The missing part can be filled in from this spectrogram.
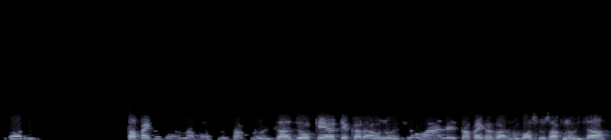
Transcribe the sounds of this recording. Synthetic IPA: ɡʱʌrm | t̪ʌpaĩkoɡʱʌrmabʌsnusʌknuɦunt͡sʰʌd͡zokejarʈekʌɾawnuɦunt͡sʰuwaɦãlet̪ʌpaĩkoɡʱʌrmabʌsnʌsʌknuɦunt͡sʰʌ

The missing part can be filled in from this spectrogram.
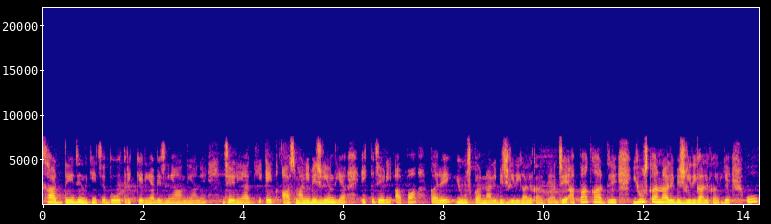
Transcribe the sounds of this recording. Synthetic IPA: saːɖiːzɪnd̪əɡiːt͡ʃəd̪oːt̪əɾiːkeːd̪ijãːbɪd͡ʒliãːãːnd̪iãːneː | d͡ʒeːɽiːãːkɪɪkaːsmaːniːbɪd͡ʒliːɦʊ̃nd̪iːɛːɪkd͡ʒeːɽiːʔaːpãː | kəɾeːjuːzkəɾnaːliːbɪd͡ʒliːd̪iːɡəlkəɾd̪ḛːã̰ːd͡ʒeːʔaːpãːkəɾd̪ejuːzkəɾnaːliːbɪd͡ʒliːd̪iːɡəlkəɾiːeːoː

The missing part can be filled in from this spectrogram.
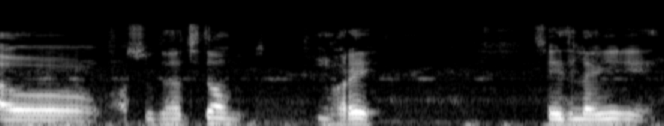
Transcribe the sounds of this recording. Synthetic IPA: awɔsud̪ʱat͡ʃʰi̥t̪ɔɡʱɔɾe | sejt̪ʰilaɡi

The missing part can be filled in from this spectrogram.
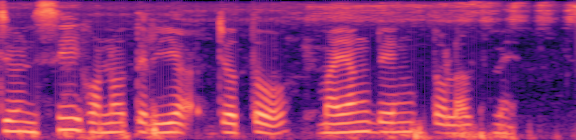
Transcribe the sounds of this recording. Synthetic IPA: d͡ʒənsiɦɔnɔt̪ɛɾɛjaʔd͡ʒɔt̪ɔmajaŋbɛŋt̪ɔlabmɛ

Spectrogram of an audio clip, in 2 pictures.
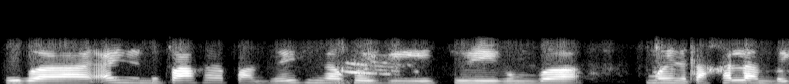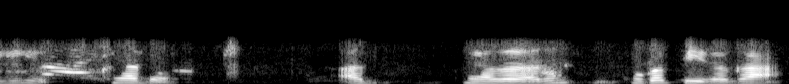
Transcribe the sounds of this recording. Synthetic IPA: ɐduɡɐajnɐnupakʰɾɐpamdɾejs̬inːɐːkʰojɡit͡ʃuɾiɡumbɐ | mojnɐtakʰalɐmbɐɡikʰɐɾɐdɔ̰ | kʰaɾaɡɐɾɐɾuŋtʰoɡɐt̚piɾɐɡɐ

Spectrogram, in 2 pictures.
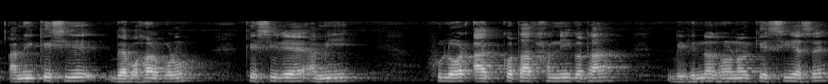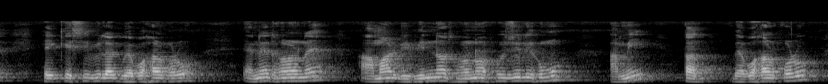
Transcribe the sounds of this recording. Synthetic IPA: amikesiɛbɛbɔɦaɹkɔɹʊ̃ | kesiɹɛa̰mi | pʰulɔɹaɡkɔtatʰanikɔta | bibʱinːɔdʱɔɹɔnɔɹkesiasɛxejkesibilak̚bɛbɔɦaɹkɔɹʊ̃ | ɛnɛdʱɔɹɔnɛa̰maɹbibʱinːɔdʱɔɹɔnɔɹxuzulixumu | amitat̚bɛbɔɦaɹkɔɹʊ̃

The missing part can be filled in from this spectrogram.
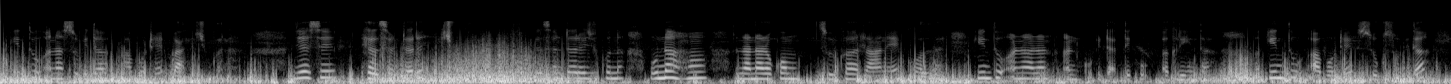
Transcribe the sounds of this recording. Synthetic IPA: kint̪uʔa̰nasubid̪aːbɔʈʰɛbaɡ̪id͡ʒukanad͡ʒɛsɛhɛlsɛɳʈəɾhɛd͡ʒukanahɛlsɛɳʈəɾɦid͡ʒukana | unaɦɔ̃nanaɾɔkɔmsuɾkʰaɾanɛkɔld̪ajkint̪uʔa̰naɾana̰nkuʔiʈaʔt̪ɛkuəɡɾind̪akint̪uʔa̰bɔʈʰɛsuksubid̪ʱa

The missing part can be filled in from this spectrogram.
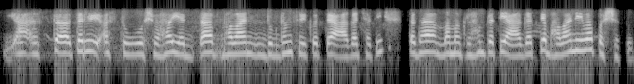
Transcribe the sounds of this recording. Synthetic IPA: at̪ɐt̪ɐɾiɐst̪uʃʋɐɦɐjɐd̪t̪aːbʱɐʋaːnd̪ukd̪ʱɐmsʋiːkɾut̪jɐaːɡɐt̪t͡ʃʰɐt̪it̪ɐd̪ʱʰaːmɐmɐɡɾuɦɐmpɾɐt̪iaːɡɐt̪jɐbʱɐʋaːneːʋɐpɐʃɐt̪u

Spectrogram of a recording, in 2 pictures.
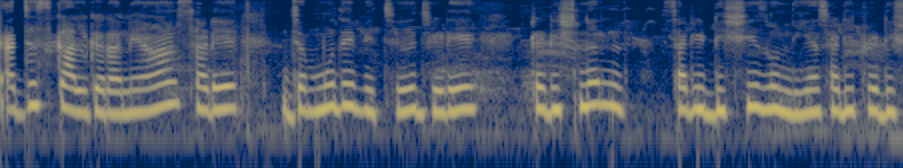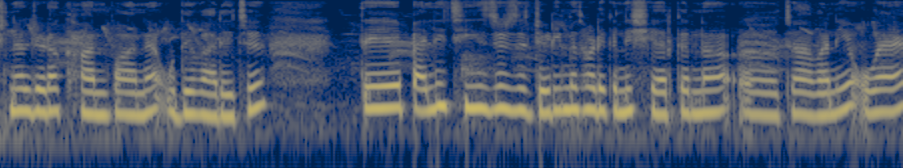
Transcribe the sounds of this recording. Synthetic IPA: əd͡ʒəskalkəɾaːneːãːsaːɽeːd͡ʒəmːũːd̪eːʋɪt͡ʃd͡ʒeːɽeː | ʈɾəɖiːʃnəl | saːɖiːɖɪʃiːzɦʊ̃nd̪iːɛ̃ːsaːɖiːʈɾəːɖiːʃnəld͡ʒeːɽaːkʰaːnpaːnɛːʔʊd̪eːbaːɾeːt͡ʃ | t̪eːpɛːliːt͡ʃiːzd͡ʒd͡ʒeːɽiːmɛ̃ːt̪ʊaːɽeːkənːeːʃeːəɾkəɾnaːt͡ʃaːʋãːneːoːɛː

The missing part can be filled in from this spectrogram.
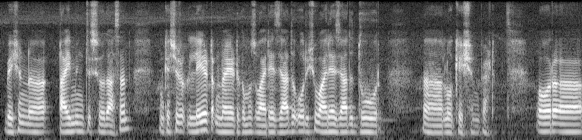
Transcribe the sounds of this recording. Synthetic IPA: beːʃɐnʈaːjmiŋɡt̪isoːd̪aːsan | kʲet͡ʃʰileːʈnaiʈɡɐmus̬ʋaːɾjaːzʲjaːd̪oːɾit͡ʃʰuʋaːɾʲjaːzʲjaːd̪ɨd̪uːɾ | loːkeːʃɐnpʲeʈʰ | oːɾ

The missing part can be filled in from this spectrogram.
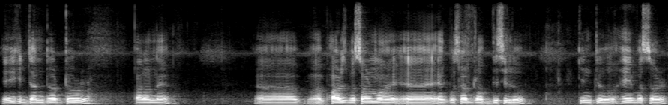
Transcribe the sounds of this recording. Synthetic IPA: ejxidːantɔtʊɹ | kaɹɔnɛ | pʰaɹsbɔsɔɹmɔjɛ̰k̚bɔsɔɹdɹɔp̚disilʊ̃ | kintuxejbɔsɔɹ

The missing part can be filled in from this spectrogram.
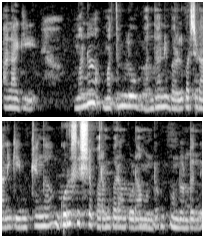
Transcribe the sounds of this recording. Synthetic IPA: ɐlaːɡeː | mɐnɐmɐt̪ːɐmlo̞ːbɐnd̪ʱaːnːibɐɾɐlɐpɐɾɐt͡ʃɐɽaːnikimukʰjɐŋɡaːɡuɾusiʂɐpɐɾɐmpɐɾɐmkuːɽaːuɳɖuɳʈund̪i

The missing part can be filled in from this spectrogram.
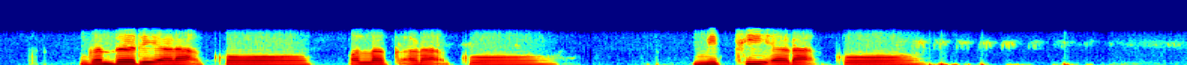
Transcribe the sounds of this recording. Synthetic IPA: ɡənd̪əɾiaɽaʔkɔpələkaɽa̰ʔkɔ | mit̪ʰiaɽaʔkɔ

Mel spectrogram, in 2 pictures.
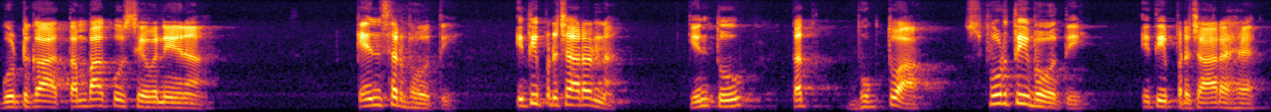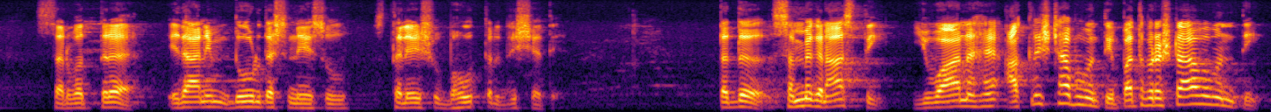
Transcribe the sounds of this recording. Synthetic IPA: ɡoʈɡaːt̪ɐmbaːkuseːʋɐneːnɐ | keːnsɐɾbʱɐʋɐt̪iː | t̪ipɾɐt͡ʃaːɾɐnɐ | kint̪u | t̪ɐd̪ | bʱukt̪ʋaː | spuːɾt̪ibʱɐʋɐt̪iː | t̪ipɾɐt͡ʃaːɾɐɦe | sɐɾʋɐt̪ɾɐ | id̪aːnimd̪uːɾd̪ɐɾʃɐneːsu | st̪ʰɐleːʂubɐɦut̪ɾɐd̪ɾɪʃjɐt̪e | t̪ɐd̪sɐmjɐɡɐnaːst̪i | juʋaːnɐɦeʔaːkɾɪʂʈʰaːbʱɐʋɐnt̪ipɐt̪ʰɐbɾɐʂʈaːbʱɐʋɐnt̪i

